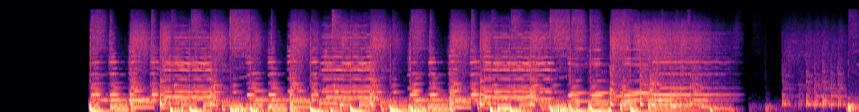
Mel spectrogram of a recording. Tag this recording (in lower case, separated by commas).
snare drum, drum, bass drum, rimshot, percussion, drum roll, drum kit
